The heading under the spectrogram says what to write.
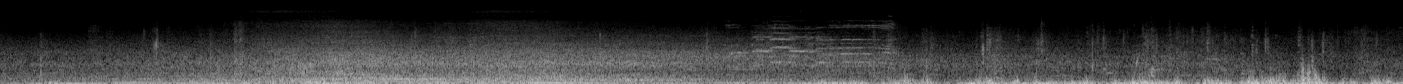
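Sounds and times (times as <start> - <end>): low vehicle drone: 0.0 - 7.4
street rumble: 0.0 - 14.0.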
